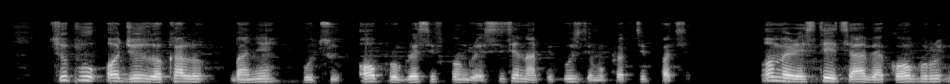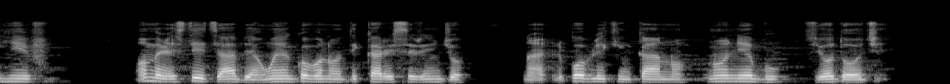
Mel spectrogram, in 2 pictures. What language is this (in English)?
Igbo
